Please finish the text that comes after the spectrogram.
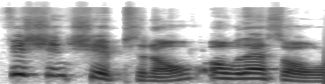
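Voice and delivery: put-on British with lilting pitch; British accent. Shown as a demonstration. Showing friends how to get into it, British accent. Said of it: "say British words to kinda get into the accent".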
